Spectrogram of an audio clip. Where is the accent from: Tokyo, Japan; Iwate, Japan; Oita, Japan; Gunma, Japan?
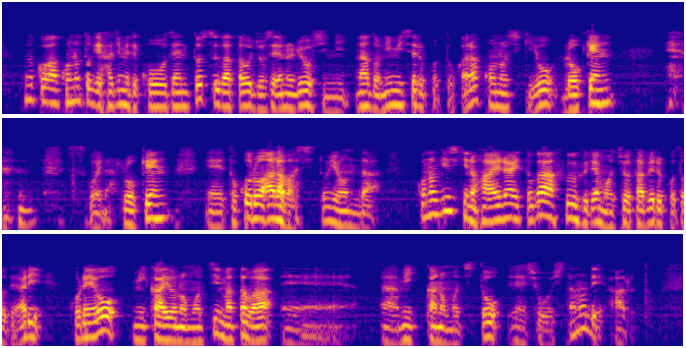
Oita, Japan; Beppu; 親が、大分県の臼杵市、母親が、大分県の別府市出身なんですが、僕は、別府市、で育ちました。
